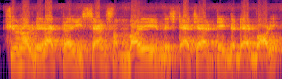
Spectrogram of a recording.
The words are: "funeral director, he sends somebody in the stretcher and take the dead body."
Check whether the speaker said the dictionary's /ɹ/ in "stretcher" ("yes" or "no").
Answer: no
